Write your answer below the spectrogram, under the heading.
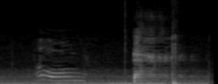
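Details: Domestic cat giving a single clear, tonal meow that rises slightly then holds level for about half a second, followed by a short rough, noisy sound and faint indoor background noise.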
